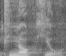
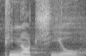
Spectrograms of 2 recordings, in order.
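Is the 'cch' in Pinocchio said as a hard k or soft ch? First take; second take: hard k; soft ch. First: The middle consonant is a hard k sound. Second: The middle consonant is a soft ch sound. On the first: The speaker calls it right. "Weil das H das C erhärtet, so wie in Pinocchio" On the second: The speaker calls it wrong. "Der heißt ja schließlich nicht Pinocchio"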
